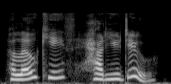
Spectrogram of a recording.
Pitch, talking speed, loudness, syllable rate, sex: 255 Hz, 210 wpm, -18 LUFS, 5.2 syllables/s, female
